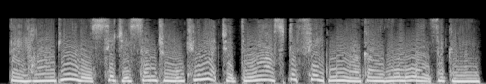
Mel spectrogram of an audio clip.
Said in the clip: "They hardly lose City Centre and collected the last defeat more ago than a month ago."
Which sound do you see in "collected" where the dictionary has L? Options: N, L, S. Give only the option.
N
